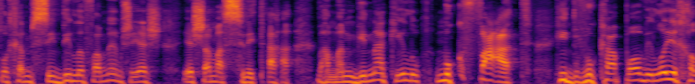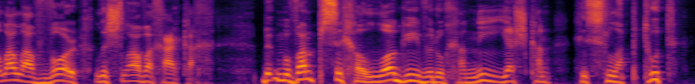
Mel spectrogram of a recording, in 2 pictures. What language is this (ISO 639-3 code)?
heb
